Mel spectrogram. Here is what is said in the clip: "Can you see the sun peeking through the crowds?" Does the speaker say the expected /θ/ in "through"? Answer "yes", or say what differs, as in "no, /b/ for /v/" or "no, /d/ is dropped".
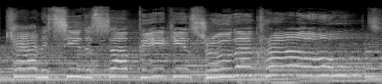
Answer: yes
